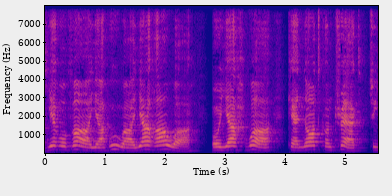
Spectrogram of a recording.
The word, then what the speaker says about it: Yahweh: So, this is the true pronunciation of the Creator's name. These are the correct vowels with which we can write down this pronunciation, Yahweh.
